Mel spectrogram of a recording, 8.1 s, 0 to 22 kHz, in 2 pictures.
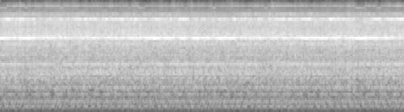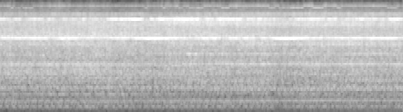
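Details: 1959 Caterpillar D337F diesel generator set, ex-hospital, barn-stored 10–12 years, about 959–960 hours, running with no load and barely at operating temperature: steady, even run, constant pitch, hissy top end, no knocks or surging; normal running.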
